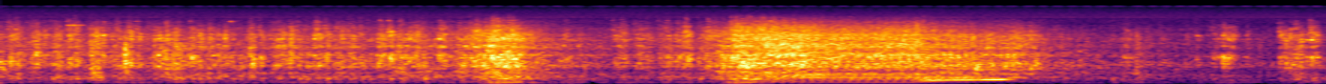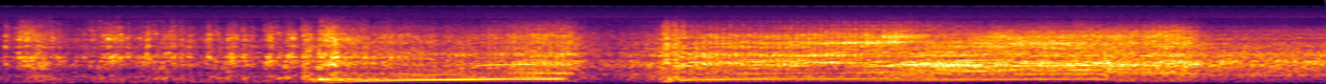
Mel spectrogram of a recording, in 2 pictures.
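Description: Car engine accelerating hard, its pitch climbing in several pulls with a brief break about ten seconds in, as at a gear change. Two loud rushes of noise come between two and four seconds in.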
